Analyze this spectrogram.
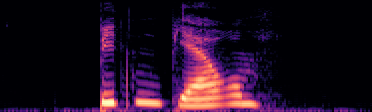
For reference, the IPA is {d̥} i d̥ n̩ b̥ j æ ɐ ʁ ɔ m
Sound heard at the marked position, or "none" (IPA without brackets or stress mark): b̥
